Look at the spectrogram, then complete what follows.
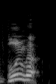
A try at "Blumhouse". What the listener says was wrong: I told you, it's spelled with a U, but it's pronounced Bloom. Well, yeah, it's spelled with a U, but it definitely is pronounced Blumhouse.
